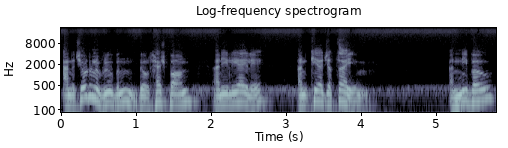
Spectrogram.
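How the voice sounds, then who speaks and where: A man narrating scripture in a formal, measured way. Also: fairly high pitch, animated. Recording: dull, noisy old cassette tape.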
